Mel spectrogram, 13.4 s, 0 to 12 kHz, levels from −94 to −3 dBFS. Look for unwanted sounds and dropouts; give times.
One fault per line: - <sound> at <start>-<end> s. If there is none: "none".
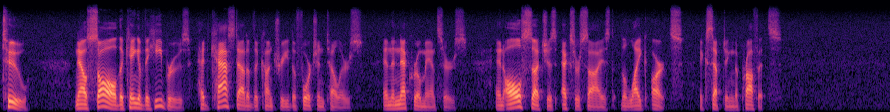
none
